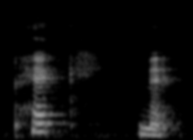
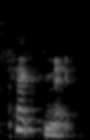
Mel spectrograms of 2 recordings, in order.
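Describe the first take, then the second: First: Picnic in two separate soft beats, "pick, nick"; two parts. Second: Said in the usual way. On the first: Shown as a demonstration. Teacher showing the word's two parts, split apart. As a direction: pause between the halves of Picnic. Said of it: "two parts". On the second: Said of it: "that makes the word picnic".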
